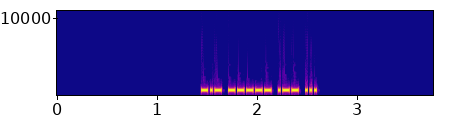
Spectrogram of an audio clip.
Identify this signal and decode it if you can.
Morse code, heard as a keyed tone, about 46 wpm, 700 Hz. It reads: K0WS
